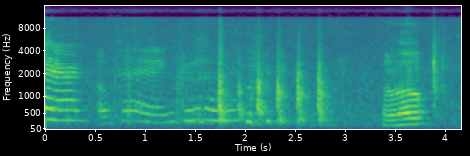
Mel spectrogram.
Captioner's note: knocking sound on door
